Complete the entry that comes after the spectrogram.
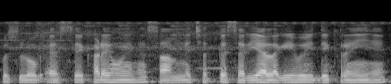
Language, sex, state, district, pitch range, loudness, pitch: Hindi, male, Uttar Pradesh, Lucknow, 100-105 Hz, -18 LUFS, 105 Hz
